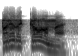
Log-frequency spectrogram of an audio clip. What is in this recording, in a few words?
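Speech Russian; DCS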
